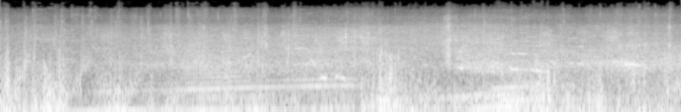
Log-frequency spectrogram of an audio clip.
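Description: A truck's engine idles close by.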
